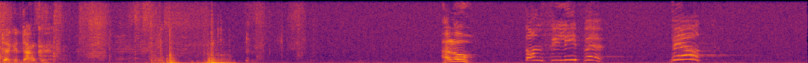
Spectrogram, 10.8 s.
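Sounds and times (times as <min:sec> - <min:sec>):
speech: 0:00.0 - 0:00.9
soft hiss: 0:00.0 - 0:10.7
window being opened in a 1957 German radio play: 0:01.9 - 0:03.4.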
